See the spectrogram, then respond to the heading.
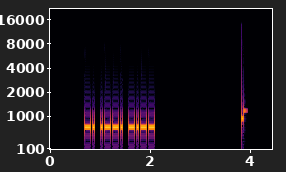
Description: Morse code, heard as a keyed tone, about 31 wpm, 700 Hz. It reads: NPY
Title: USA Call Sign Postfixes - 3 Letters 30wpm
